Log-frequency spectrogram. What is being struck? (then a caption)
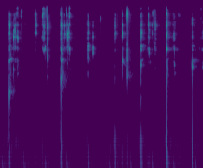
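Glass jar with liquid. A glass jar with a red lid, partly filled with blue liquid, is tilted and shaken in one hand with the fingertips resting on the glass. Quiet, irregular bursts of bright sloshing, plopping and faint clinks follow one another, each cutting off quickly with almost no ring.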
